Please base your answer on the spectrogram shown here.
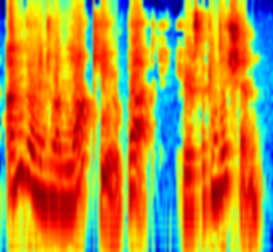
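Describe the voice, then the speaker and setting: A woman voicing a domineering, teasing, strict mistress in an audiobook, speaking in an imperious, deliberate way. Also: mid-range voice, sing-song. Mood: commanding, probing. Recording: roomy, echoing room sound.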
